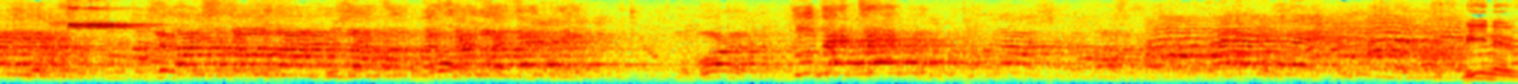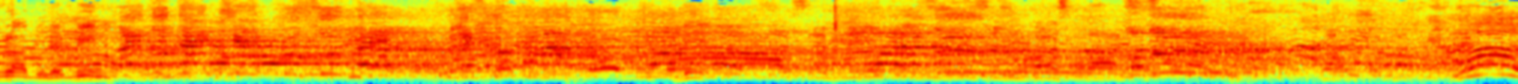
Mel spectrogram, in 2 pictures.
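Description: A crowd of children and adults shouts and cheers in a large echoing hall.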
